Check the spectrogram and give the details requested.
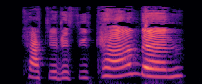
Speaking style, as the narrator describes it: he shouted

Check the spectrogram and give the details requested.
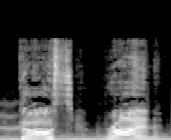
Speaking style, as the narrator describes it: My brother shouted in panic

